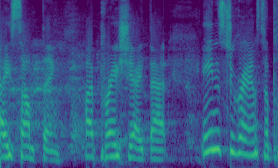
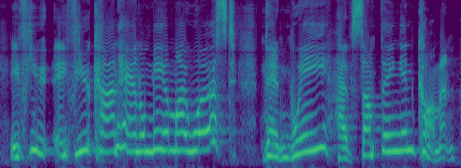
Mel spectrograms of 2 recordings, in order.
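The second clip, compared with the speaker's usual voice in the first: grand quote reading; 6 semitones higher than usual. Retold or imitated. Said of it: "my version of the Marilyn Monroe quote".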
